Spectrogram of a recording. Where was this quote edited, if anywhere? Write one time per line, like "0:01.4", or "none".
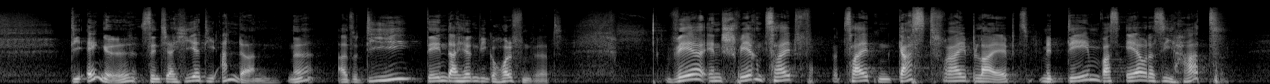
0:02.8
0:04.2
